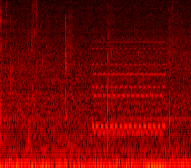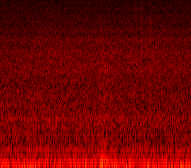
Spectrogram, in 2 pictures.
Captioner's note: ding-dong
